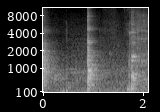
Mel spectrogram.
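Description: Kitchenware knocking: a spoon or dish strikes once sharply about a second in, with a lighter click near the end.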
